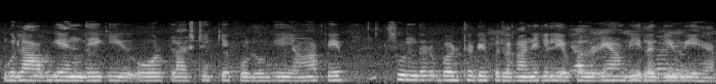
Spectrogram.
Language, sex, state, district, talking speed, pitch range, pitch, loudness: Hindi, female, Rajasthan, Bikaner, 175 wpm, 180-190 Hz, 185 Hz, -15 LUFS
